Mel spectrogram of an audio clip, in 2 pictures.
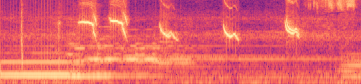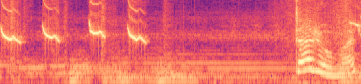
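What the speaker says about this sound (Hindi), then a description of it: "ओह, एक नन्हा सा पंछी।" A small bird chirps in quick, bright, evenly spaced bursts close by, with a tonal sound at the start and a brief wavering call near the end.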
